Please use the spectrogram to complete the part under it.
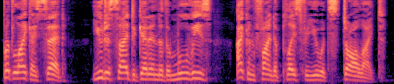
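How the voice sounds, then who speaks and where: A woman's voice: lowish voice, moderate pace, dry recording, natural voice. A woman voicing a brash, self-important, lecherous male Hollywood studio boss in an audiobook, boastful and pushy. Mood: pushy, oily.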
